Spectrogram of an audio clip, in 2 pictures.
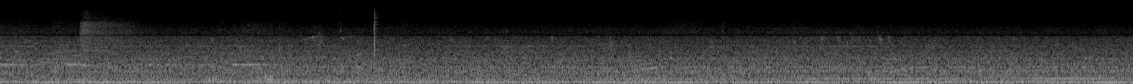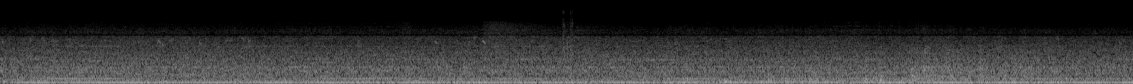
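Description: Steady low engine drone of a large container ship and its pilot boat under way, over a constant rush of noise, with a faint higher hum that comes and goes.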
